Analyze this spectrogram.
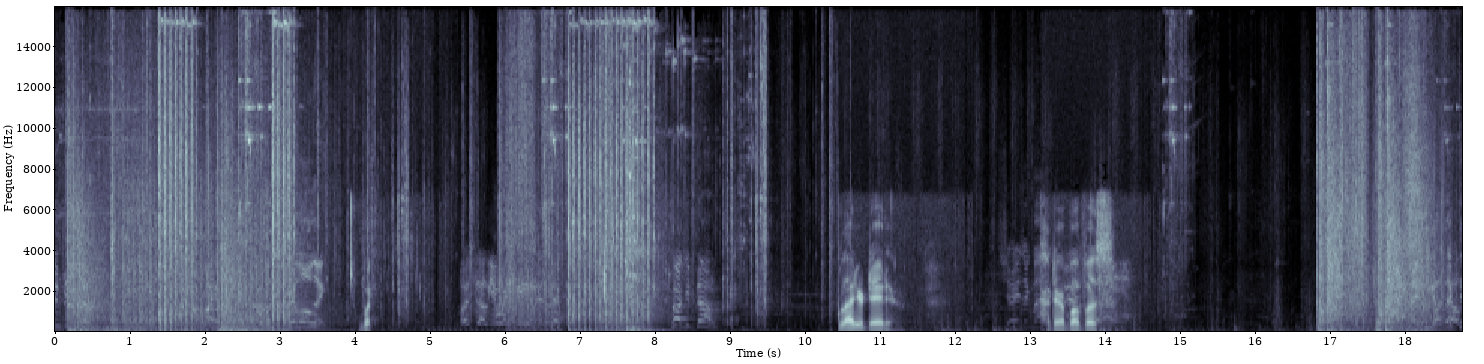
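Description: Rapid gunfire rattles in short, loud bursts.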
